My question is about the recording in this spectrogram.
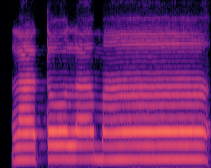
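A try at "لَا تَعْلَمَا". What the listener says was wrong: Itu ain ya. Kalau mim bulat kecil. Ini ain.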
